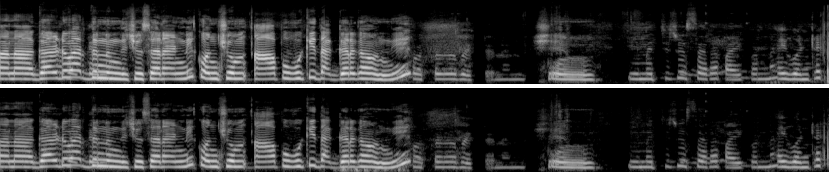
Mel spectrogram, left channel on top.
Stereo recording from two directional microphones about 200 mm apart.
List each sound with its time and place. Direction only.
0.0 s speech: 5° left (ahead or behind)
4.1 s speech: 25° left (ahead or behind)
5.4 s speech: centre (ahead or behind)
6.4 s speech: 20° left (ahead or behind)
7.8 s speech: 35° right (ahead or behind)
